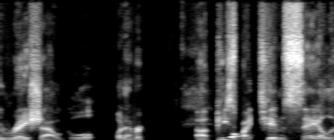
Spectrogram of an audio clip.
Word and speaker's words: Ra's al Ghul: Yeah, Then and all of a in the sudden, animated series, they say Ra's al Ghul, and then yeah, Ra's and al Ghul.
